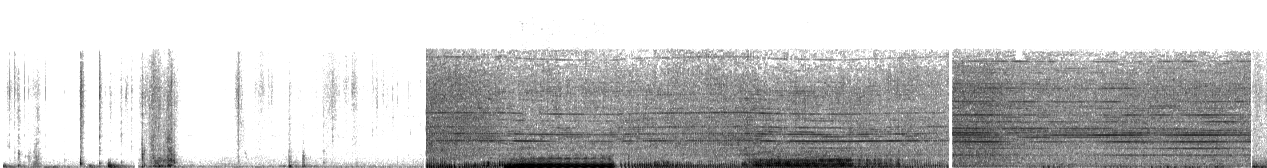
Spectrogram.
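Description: A concrete vibrator starts with a loud, steady mechanical drone after a quiet stretch of scattered knocks, holding a buzzing, engine-like hum with shifting pitch for the rest.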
